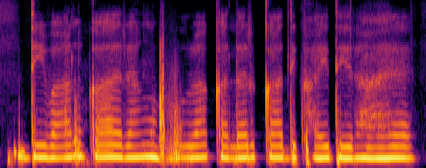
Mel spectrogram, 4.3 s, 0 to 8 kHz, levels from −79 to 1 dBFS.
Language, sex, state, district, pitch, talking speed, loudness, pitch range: Hindi, female, Jharkhand, Deoghar, 205 Hz, 140 wpm, -12 LUFS, 200-215 Hz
